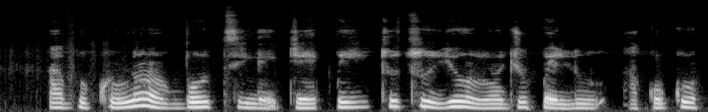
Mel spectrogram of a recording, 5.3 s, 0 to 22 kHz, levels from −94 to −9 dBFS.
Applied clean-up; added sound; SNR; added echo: neural mask model DeepFilterNet 3.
